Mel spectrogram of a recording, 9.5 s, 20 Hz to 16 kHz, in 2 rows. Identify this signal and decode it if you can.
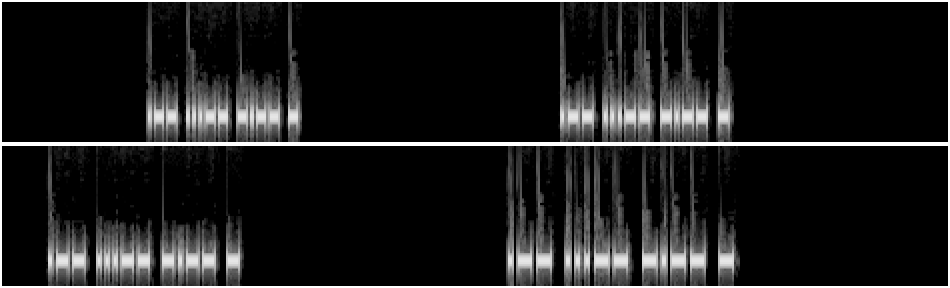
Morse code, heard as a keyed tone, about 65 wpm, 700 Hz. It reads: W3YT W3YT W3YT W3YT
